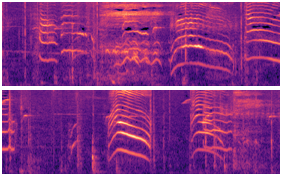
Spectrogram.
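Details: Kittens give a string of thin, rising-and-falling meows, some wavering or quavering, spaced unevenly about once a second against a faint background hum.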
